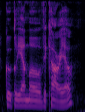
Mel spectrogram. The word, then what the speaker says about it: Guglielmo Vicario: Yeah, they also got their replacement for Hugo Lloris, who they announced they were not going to re-sign this summer, in Guglielmo Vicario.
